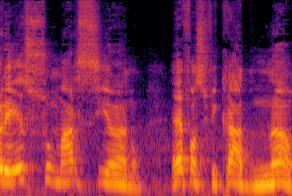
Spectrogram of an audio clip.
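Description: A very slow, lively-toned man with a Brazilian accent and a fairly high pitch. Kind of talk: street-seller-style sales pitch. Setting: video to camera, showing the bottle. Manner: pushy, hard-sell urgency with stock and deadline pressure.

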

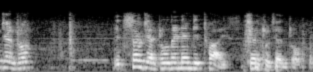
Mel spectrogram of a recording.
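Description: There is noticeable background noise as a man speaks. His pitch is high, with ordinary variation. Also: moderate pace. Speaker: voice actor. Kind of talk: comedy sketch. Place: office. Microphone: phone near.

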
